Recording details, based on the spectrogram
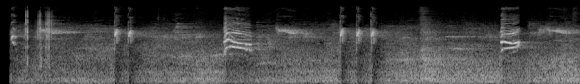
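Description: A male white-winged crossbill gives dry, high chip notes in quick pairs and triplets, with two brief squeaky, rippling call phrases between them.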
